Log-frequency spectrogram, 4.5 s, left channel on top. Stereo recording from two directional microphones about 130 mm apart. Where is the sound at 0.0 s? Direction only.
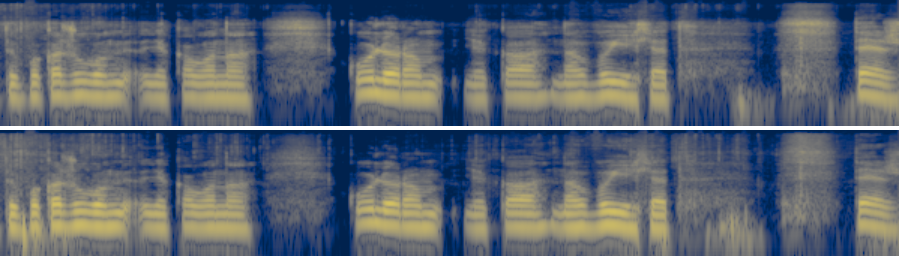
50° right (ahead or behind).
